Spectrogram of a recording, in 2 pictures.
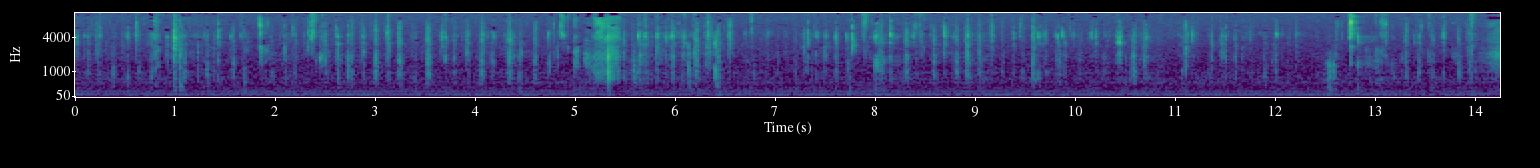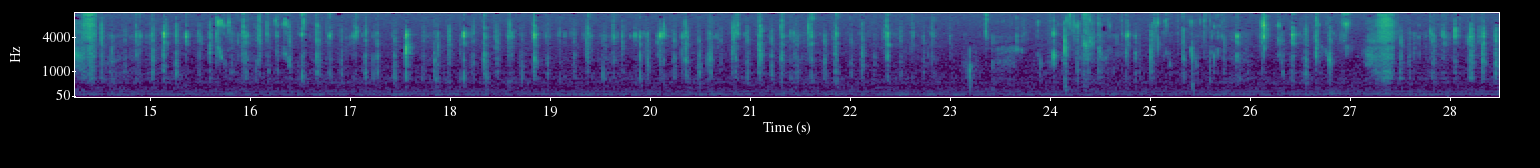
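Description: Close-up chewing of spicy grilled pork intestines (makchang and gopchang), with many short clicks and taps from wooden chopsticks against the dishes, over a faint steady low hum.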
